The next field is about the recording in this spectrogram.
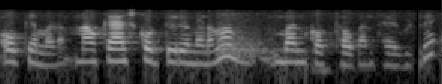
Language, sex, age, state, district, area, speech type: Kannada, female, 30-45, Karnataka, Gadag, rural, conversation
